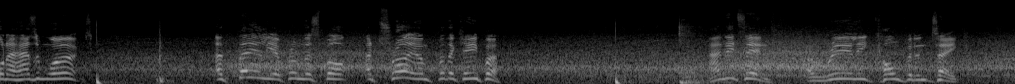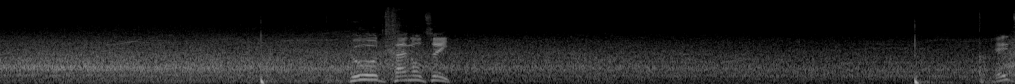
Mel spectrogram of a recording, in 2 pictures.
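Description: A football is struck with a short, dull thud.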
